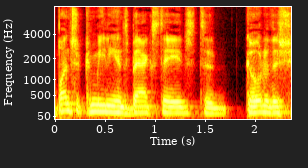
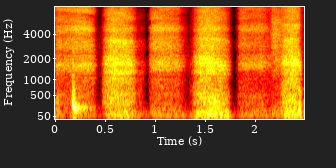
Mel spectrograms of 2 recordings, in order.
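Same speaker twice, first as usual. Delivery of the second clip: long exasperated unvoiced sigh; heavy breathing; 5 dB quieter than usual. Shown as a demonstration. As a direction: breathe out hard like you're stressed. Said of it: "half of a perfect Mark Wahlberg impression".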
